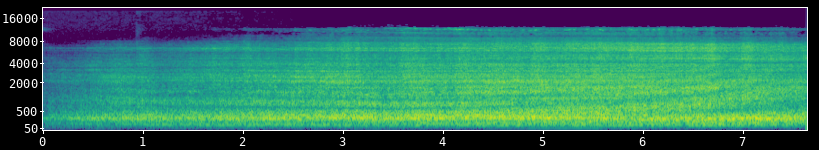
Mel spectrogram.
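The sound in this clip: An airplane's engine roar, a broad rushing drone that builds in loudness over the first few seconds and then stays loud and even.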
